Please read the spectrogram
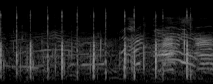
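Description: Several spectators clapping unevenly, with voices calling out in the second half.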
